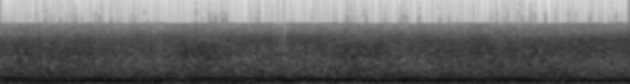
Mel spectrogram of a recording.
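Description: Loud, steady roar of a nuclear explosion sound effect, with held low tones underneath.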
